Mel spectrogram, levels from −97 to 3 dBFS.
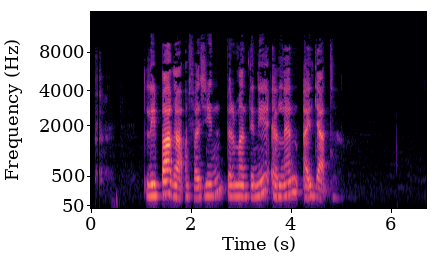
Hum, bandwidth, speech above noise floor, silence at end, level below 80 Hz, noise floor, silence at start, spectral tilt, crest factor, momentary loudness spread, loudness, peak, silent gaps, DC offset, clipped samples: none; 11 kHz; 57 dB; 1.9 s; -82 dBFS; -84 dBFS; 1.1 s; -4.5 dB/octave; 26 dB; 15 LU; -26 LUFS; -4 dBFS; none; under 0.1%; under 0.1%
